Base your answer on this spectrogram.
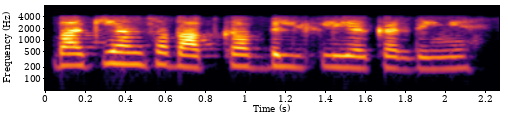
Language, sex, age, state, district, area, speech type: Hindi, female, 18-30, Madhya Pradesh, Bhopal, urban, conversation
